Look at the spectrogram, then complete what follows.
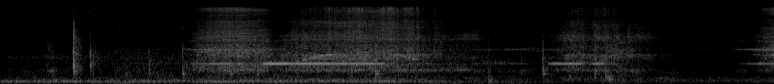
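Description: Small DC gear motors of a homemade Arduino-driven RC car whirring with a whine in two bursts, a longer one about two seconds in and a shorter one near the end, as the wheels are driven by radio control. A few light clicks come before the bursts.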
